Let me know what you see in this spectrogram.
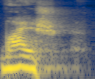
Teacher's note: im schwäbischen sagt man ja oft das S als sch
